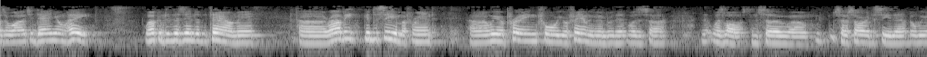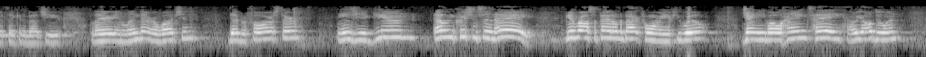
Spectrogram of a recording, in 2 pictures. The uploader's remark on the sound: Audio is taken from a facebook live event on our church's facebook page.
